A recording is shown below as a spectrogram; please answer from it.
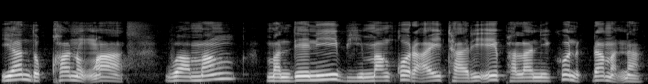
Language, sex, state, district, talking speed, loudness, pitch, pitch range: Garo, female, Meghalaya, West Garo Hills, 100 wpm, -14 LUFS, 185 Hz, 165-210 Hz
